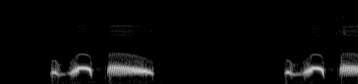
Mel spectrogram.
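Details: Spotted dove lure call: a three-part coo phrase, a short note, a rising-falling note, then a long slightly falling coo, all low and hollow, repeated after a two-second pause; clean background.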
